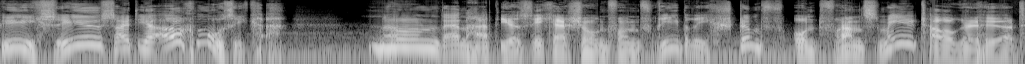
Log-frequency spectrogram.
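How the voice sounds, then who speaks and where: Putting on a character voice, a man speaks very slowly at a high pitch over clear background noise. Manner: eerie, menacing.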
